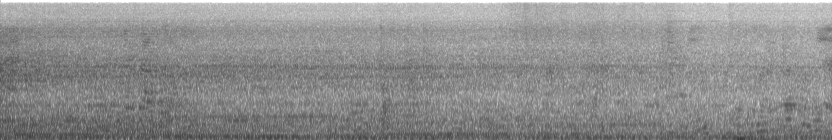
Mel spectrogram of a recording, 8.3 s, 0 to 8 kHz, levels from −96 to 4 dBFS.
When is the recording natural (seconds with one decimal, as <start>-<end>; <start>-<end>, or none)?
0.0-8.3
